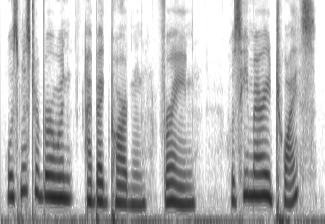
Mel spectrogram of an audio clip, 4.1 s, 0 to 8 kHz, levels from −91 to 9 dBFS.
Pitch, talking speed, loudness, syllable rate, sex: 225 Hz, 135 wpm, -16 LUFS, 4.7 syllables/s, female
